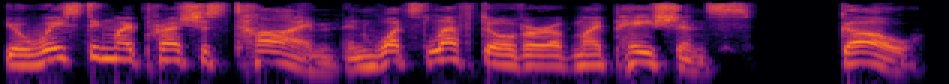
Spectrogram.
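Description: A man's voice: on the low side, lively intonation, normal speed, breathy edge, dry recording. A man voicing an arrogant senator in an audiobook, cool, cutting and threatening. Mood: scornful. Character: arrogant, cold, commanding male senator.

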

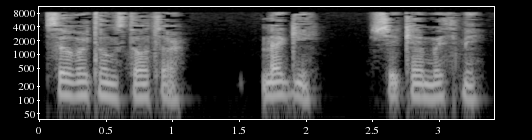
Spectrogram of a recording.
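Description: A man as touchy teenage boy, storybook apprentice, defensive, raised husky voice, eager, hesitant. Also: medium pitch, little pitch movement, normal speed, mellow, no room sound, voice pushed up. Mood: earnest. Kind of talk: audiobook character dialogue.

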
